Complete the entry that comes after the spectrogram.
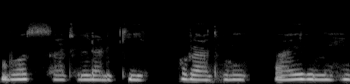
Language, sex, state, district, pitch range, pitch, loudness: Hindi, female, Bihar, Lakhisarai, 215-230 Hz, 220 Hz, -28 LUFS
